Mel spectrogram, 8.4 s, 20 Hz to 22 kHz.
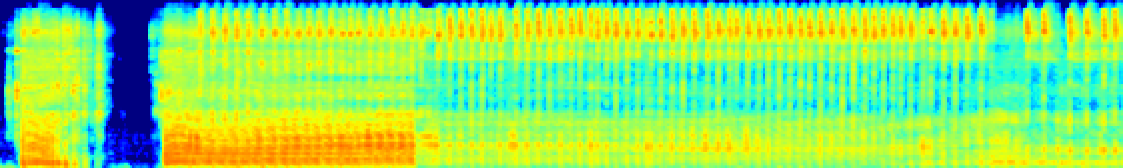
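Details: Late-1970s Power Mac 320 chainsaw, unused since early 1980s, after carburetor rebuild and lowering the metering lever: fires cleanly after brief dropout, crisp even exhaust beat at fast idle, no hunting or stumbling; running healthy.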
